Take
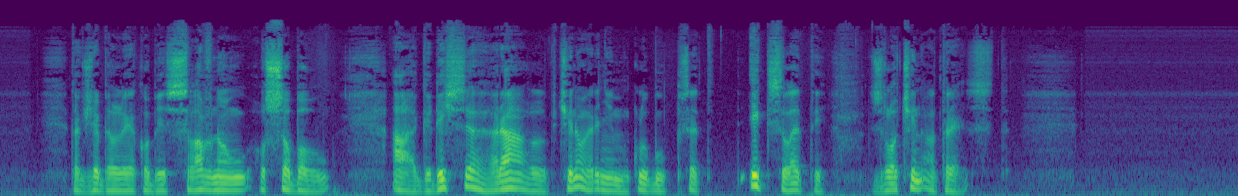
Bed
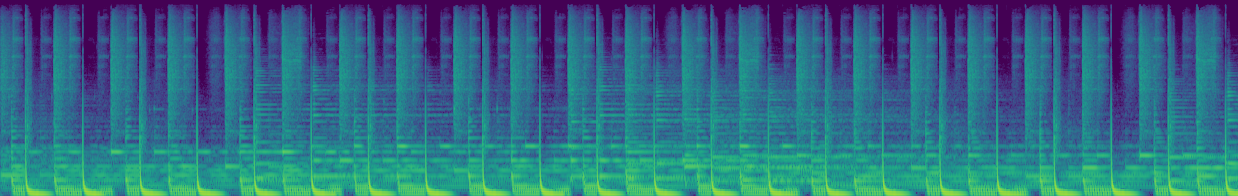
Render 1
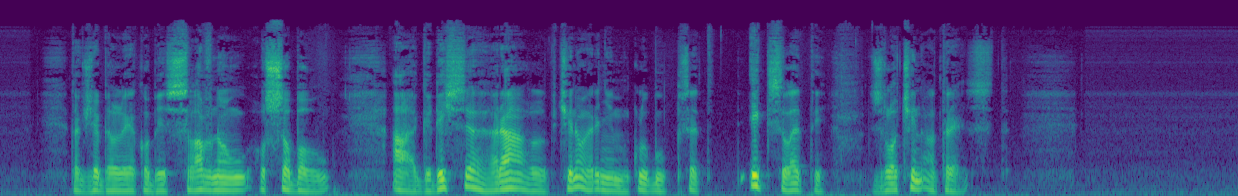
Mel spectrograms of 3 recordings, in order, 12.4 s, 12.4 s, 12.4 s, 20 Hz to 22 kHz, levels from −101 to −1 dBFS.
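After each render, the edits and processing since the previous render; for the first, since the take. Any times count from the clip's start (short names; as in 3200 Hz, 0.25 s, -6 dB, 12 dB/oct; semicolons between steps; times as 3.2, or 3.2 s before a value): nothing audible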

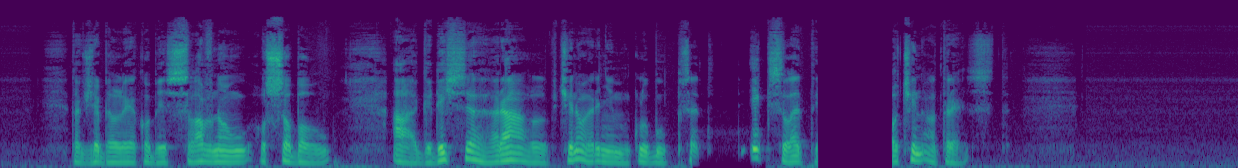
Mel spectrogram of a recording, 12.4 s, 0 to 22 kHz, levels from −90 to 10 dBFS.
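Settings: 6.91–7.66 speaker cabinet 410–7400 Hz, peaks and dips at 480 Hz -3 dB, 780 Hz +10 dB, 1100 Hz -7 dB, 2100 Hz -7 dB, 4200 Hz -6 dB, 6900 Hz -9 dB; 8.17–8.92 mute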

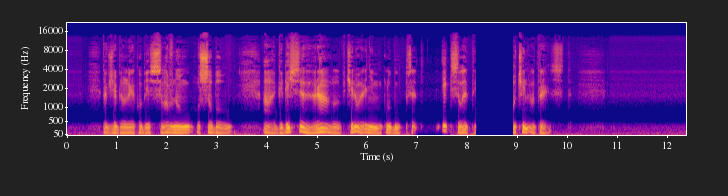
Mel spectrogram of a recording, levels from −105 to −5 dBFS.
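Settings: Chebyshev band-stop 290–1500 Hz, order 3; dynamic EQ 300 Hz, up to +5 dB, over -43 dBFS, Q 4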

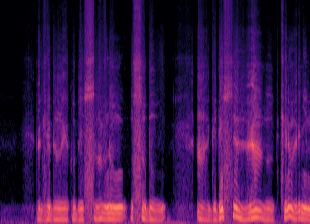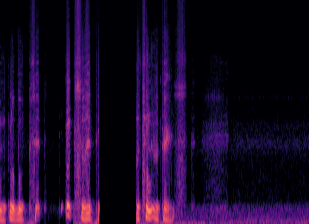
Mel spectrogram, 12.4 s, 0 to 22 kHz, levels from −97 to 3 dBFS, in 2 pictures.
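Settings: median filter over 15 samples; soft clip -16.5 dBFS, distortion -20 dB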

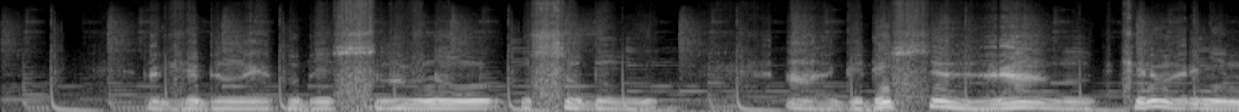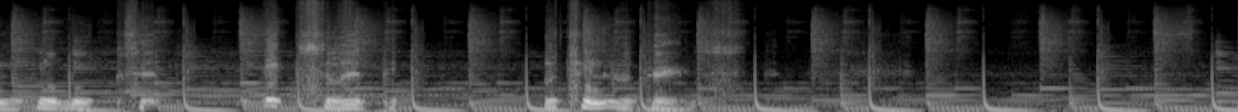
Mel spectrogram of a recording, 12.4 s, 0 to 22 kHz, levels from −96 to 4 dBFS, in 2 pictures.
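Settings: add bed -21.5 dB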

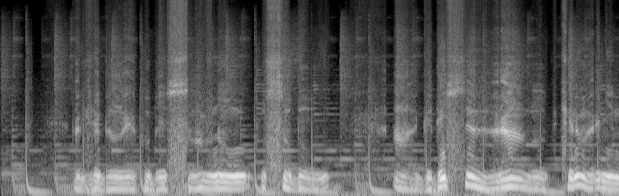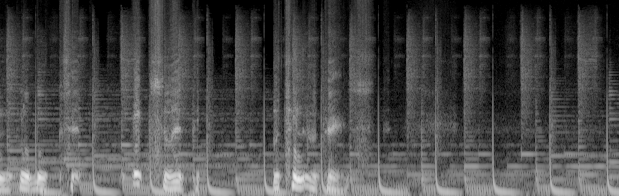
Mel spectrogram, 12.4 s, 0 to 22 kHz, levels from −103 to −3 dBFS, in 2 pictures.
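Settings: gain +7.5 dB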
